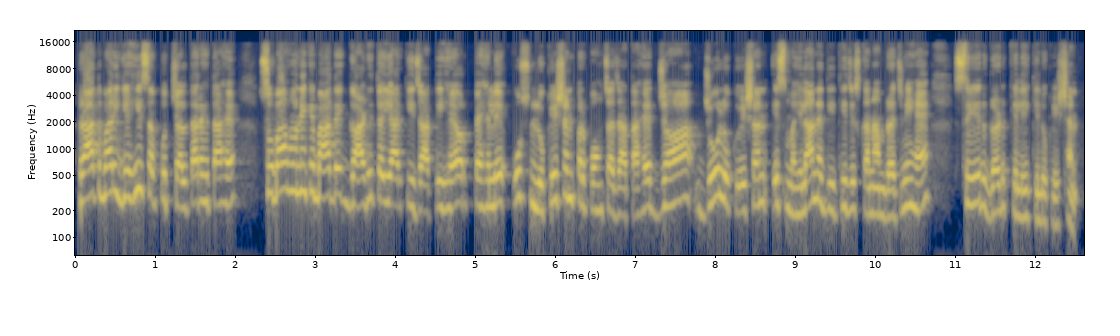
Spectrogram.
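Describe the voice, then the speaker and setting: A woman tells a supernatural story in an emotive, dramatic way and keeps turning to her listeners as friends. Her voice sits fairly high. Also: moderate pace. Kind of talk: dramatic spoken story narration.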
